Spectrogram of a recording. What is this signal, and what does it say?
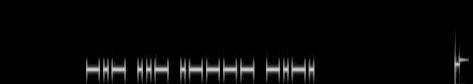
Morse code, heard as a keyed tone, about 28 wpm, 700 Hz. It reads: KU1C
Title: USA Call Signs - 4 Characters - 2x Character Spacing - 28wpm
